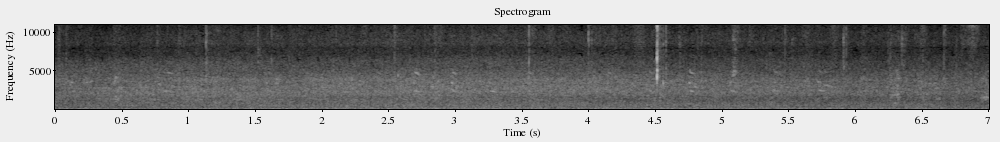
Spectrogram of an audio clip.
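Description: Waves breaking on a beach, a steady wash of surf, with wind rumbling on the microphone.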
